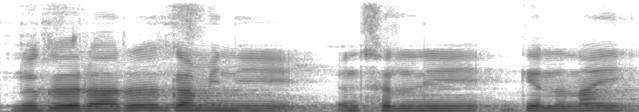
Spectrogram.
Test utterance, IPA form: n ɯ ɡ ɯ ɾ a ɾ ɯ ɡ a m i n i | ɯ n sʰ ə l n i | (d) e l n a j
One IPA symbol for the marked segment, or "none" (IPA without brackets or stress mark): ɡ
